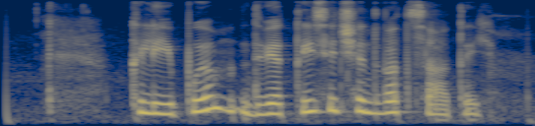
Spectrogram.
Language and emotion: Russian, neutral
